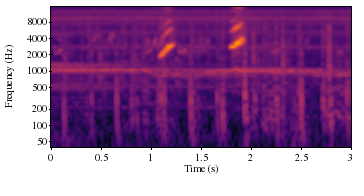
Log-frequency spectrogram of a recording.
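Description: A man whistles sharply twice.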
